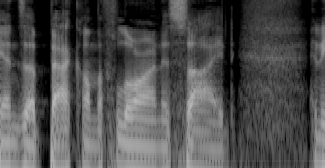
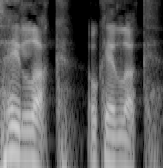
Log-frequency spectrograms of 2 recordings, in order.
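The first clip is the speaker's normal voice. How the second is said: nervous placating; 3 semitones higher, 7 dB louder than usual. Acted. Merchant hastily placates the threatening dwarf, nervous and raised. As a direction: talk the dwarf down fast.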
